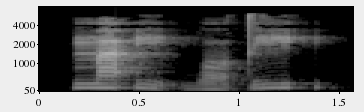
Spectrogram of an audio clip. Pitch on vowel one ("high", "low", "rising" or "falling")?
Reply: high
